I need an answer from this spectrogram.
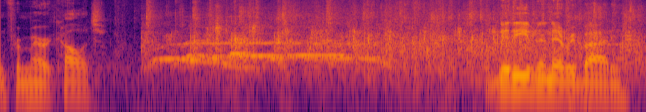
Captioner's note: cheering & applause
